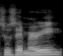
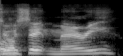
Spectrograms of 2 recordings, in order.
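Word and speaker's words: Sault Ste. Marie: So, we used to stop like we were working at Sous St. Mary. We detour Sue St. Mary.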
